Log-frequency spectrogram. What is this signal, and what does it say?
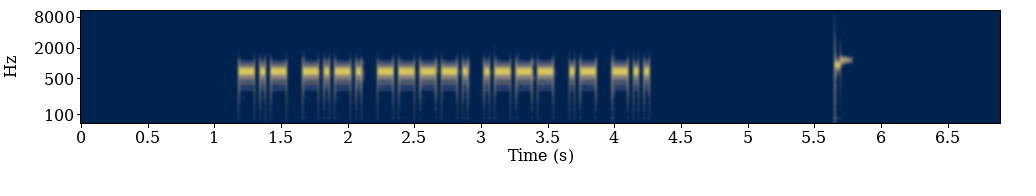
Morse code, heard as a keyed tone, about 29 wpm, 700 Hz. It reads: KC9JAD
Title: USA Call Signs - 4x Character Spacing - 30wpm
